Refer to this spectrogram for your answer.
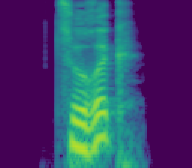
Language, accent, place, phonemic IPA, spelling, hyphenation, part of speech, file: German, Germany, Berlin, /t͡suˈʁʏk/, Zurück, Zu‧rück, noun, De-Zurück.ogg
- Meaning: going back (in existential clauses, negated)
